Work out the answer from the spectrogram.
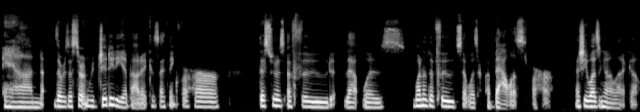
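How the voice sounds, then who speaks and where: Donna loquace dalla voce grave. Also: female voice, low voice, normal speed, no room sound, clean studio sound. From Vietnam. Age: 40s. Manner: animated, laughs often, acts out family quotes. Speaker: guest. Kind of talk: casual storytelling interview.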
